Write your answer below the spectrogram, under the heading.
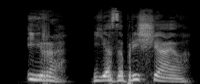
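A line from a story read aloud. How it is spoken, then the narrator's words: Angry barking. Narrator (Russian): Рявкает зло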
